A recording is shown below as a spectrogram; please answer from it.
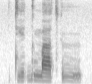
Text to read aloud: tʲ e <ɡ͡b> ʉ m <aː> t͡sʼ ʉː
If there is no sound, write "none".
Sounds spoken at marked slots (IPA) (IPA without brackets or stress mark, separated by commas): ɡ, aː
